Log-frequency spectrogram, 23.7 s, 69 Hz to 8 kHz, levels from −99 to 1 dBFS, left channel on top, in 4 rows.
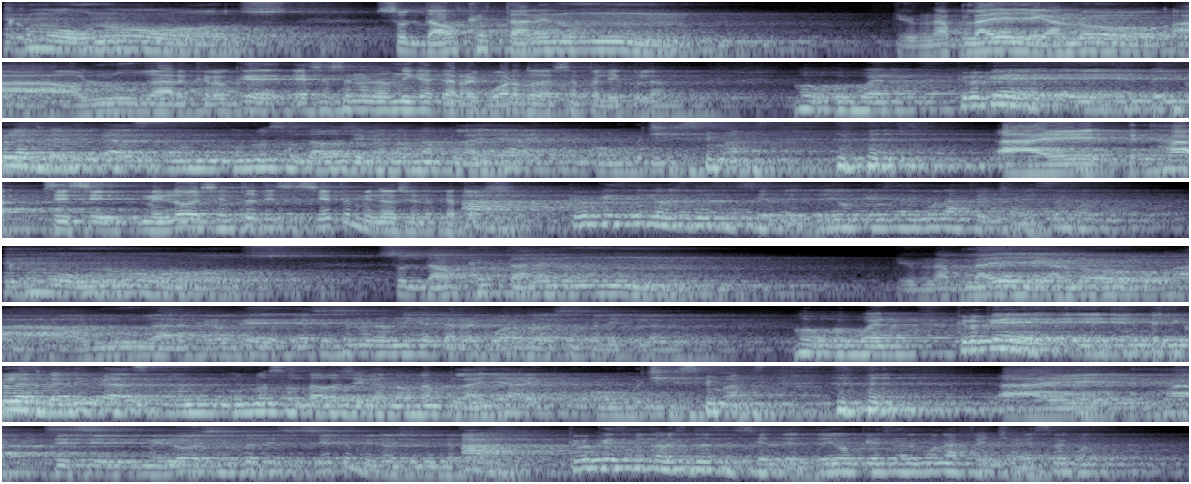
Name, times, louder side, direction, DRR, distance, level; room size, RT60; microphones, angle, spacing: voice 1, 0.0-3.5 4.5-9.3 16.8-20.3, left 4 dB, 60° left, 6 dB, 0.4 m, -30 dB
voice 2, 9.9-16.6 17.2-17.4 20.1-20.4 20.6-23.3, right 1 dB, 25° right, 0 dB, 0.6 m, -29 dB
8.8 x 3.3 x 5.4 m, 2.7 s
head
